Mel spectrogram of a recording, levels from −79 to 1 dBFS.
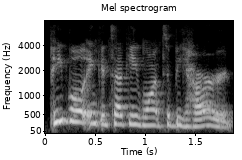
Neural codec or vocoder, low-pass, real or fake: none; 7.2 kHz; real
